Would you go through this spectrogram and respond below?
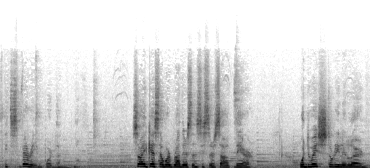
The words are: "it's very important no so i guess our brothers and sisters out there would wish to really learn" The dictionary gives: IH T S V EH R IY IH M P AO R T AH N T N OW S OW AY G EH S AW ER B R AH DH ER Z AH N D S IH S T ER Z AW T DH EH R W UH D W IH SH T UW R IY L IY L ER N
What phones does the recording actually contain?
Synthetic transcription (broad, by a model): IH T S V EH R IY IH M P AO R T AH N T N OW S OW AY G EH S AW ER B R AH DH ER S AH N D S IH S T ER S AW T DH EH R W UH D W IH SH T UW R IY L IY L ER N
